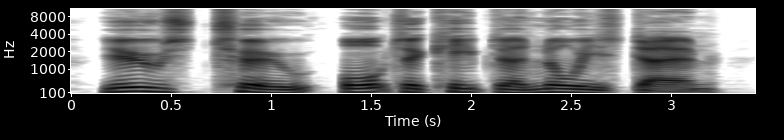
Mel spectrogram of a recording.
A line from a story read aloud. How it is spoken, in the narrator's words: rumbled Jade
